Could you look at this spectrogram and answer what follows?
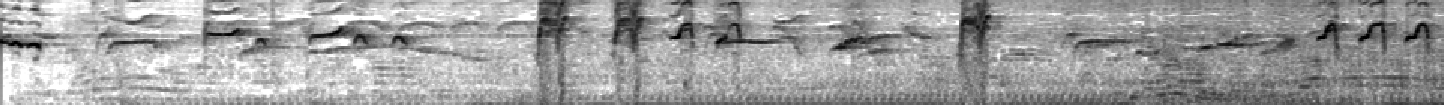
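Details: Kacer, oriental magpie-robin, from Banten in a rough 'tembakan' song recorded by phone: continuous varied whistles and twitters punctuated by regular sharp cracking notes, over a low steady hum.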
